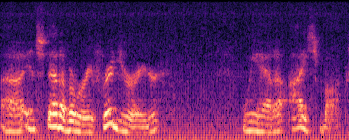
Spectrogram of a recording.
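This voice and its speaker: A man talks at a fairly slow pace. His tone is dark, mellow and somewhat breathy. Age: old. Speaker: storytelling grandfather. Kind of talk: personal history storytelling. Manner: slow, folksy, hesitant.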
